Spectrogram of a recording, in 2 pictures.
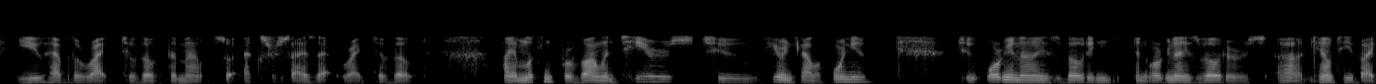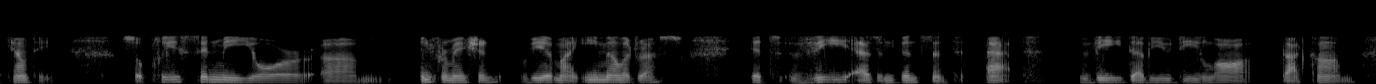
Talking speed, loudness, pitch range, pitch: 110 wpm, -39 LUFS, 95-110 Hz, 100 Hz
